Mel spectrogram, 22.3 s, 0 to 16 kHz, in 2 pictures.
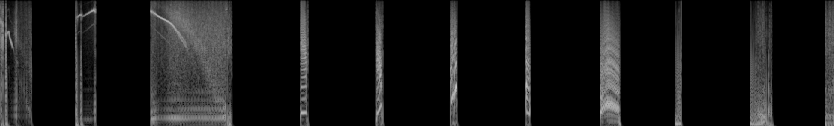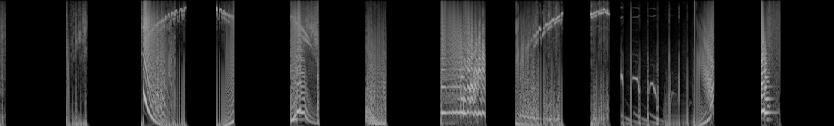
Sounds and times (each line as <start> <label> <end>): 19.4 Electronic blips n yips 20.7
